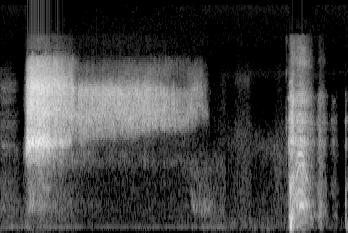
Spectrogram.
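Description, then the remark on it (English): A loud, drawn-out exhale, given as a breathing demonstration, hisses for about two seconds and slowly tapers off, then after a brief pause a short, sharp breath follows. “You should be able to do that for a minute. Yeah. Exhale.”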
